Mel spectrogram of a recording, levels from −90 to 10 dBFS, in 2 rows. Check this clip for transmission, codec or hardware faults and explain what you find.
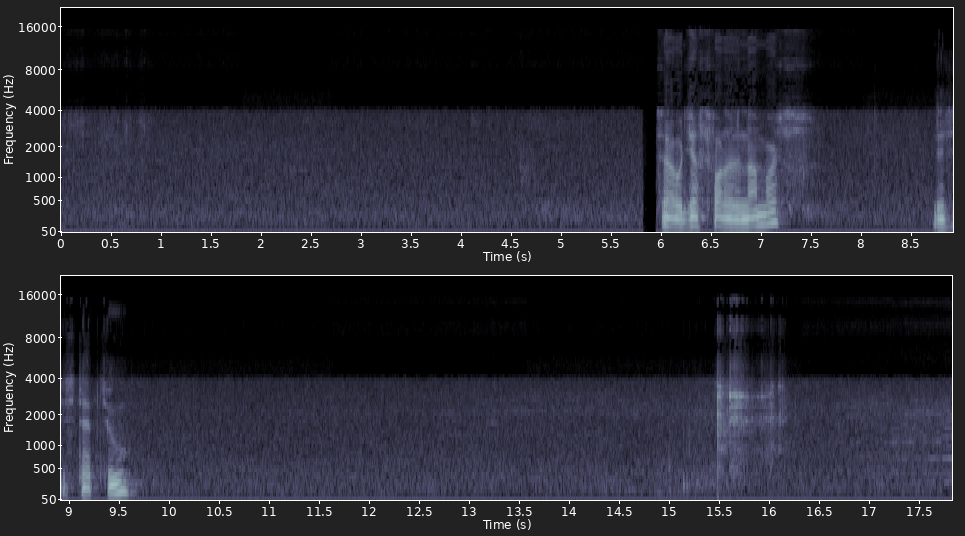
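Three passes of dulled, gritty treble, from 1.79 to 2.70 s, 8.02 to 11.63 s and 13.57 to 16.32 s, point to a Bluetooth SBC bit pool drop. The link starved the encoder of bits, which fits the bit pool falling from 31 to 12, near 88 kbps. The top sub-bands lost their share and the rest were coarsely quantised.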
